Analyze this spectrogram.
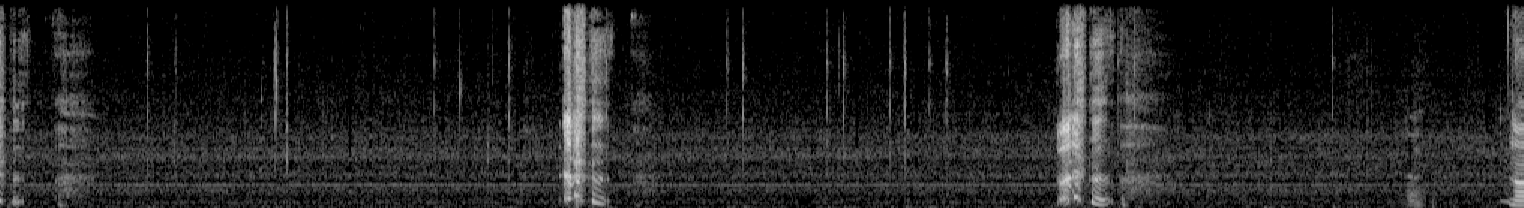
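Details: Girl on a live stream with fast hiccups: sharp, abrupt voiced gulps about every four seconds, with keyboard clicking and quiet talk in the background; hiccups.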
